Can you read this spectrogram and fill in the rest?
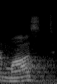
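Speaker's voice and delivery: must said as "mast", short open a; pronouncing must. Shown as a demonstration. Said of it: "como está allí lo vas a pronunciar".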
